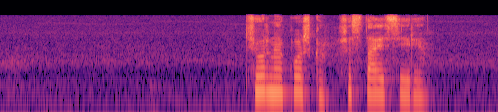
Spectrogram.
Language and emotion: Russian, neutral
